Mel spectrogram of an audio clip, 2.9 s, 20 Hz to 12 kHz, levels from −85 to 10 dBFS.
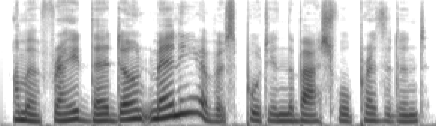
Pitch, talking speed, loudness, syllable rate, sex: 200 Hz, 245 wpm, -17 LUFS, 6.6 syllables/s, female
